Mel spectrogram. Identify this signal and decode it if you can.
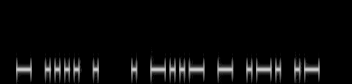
Morse code, heard as a keyed tone, about 25 wpm, 700 Hz. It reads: THE EXTRA
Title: Pangram Challenge v2 - 25wpm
